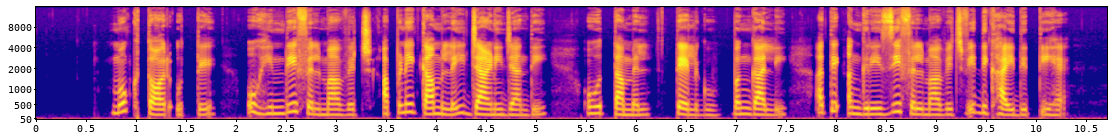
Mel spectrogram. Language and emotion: Punjabi, neutral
